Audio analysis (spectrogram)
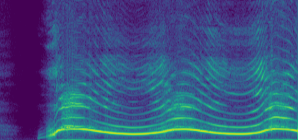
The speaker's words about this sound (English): Woo! Ooh. Little siren there? Yeah. Siren woos? Have you done that before? I think that might be new.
